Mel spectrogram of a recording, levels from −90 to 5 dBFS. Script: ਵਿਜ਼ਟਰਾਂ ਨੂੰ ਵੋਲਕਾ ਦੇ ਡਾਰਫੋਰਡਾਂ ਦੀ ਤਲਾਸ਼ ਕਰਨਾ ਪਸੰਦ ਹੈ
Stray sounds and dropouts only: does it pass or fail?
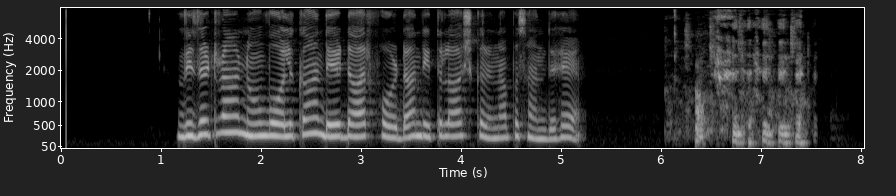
fail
